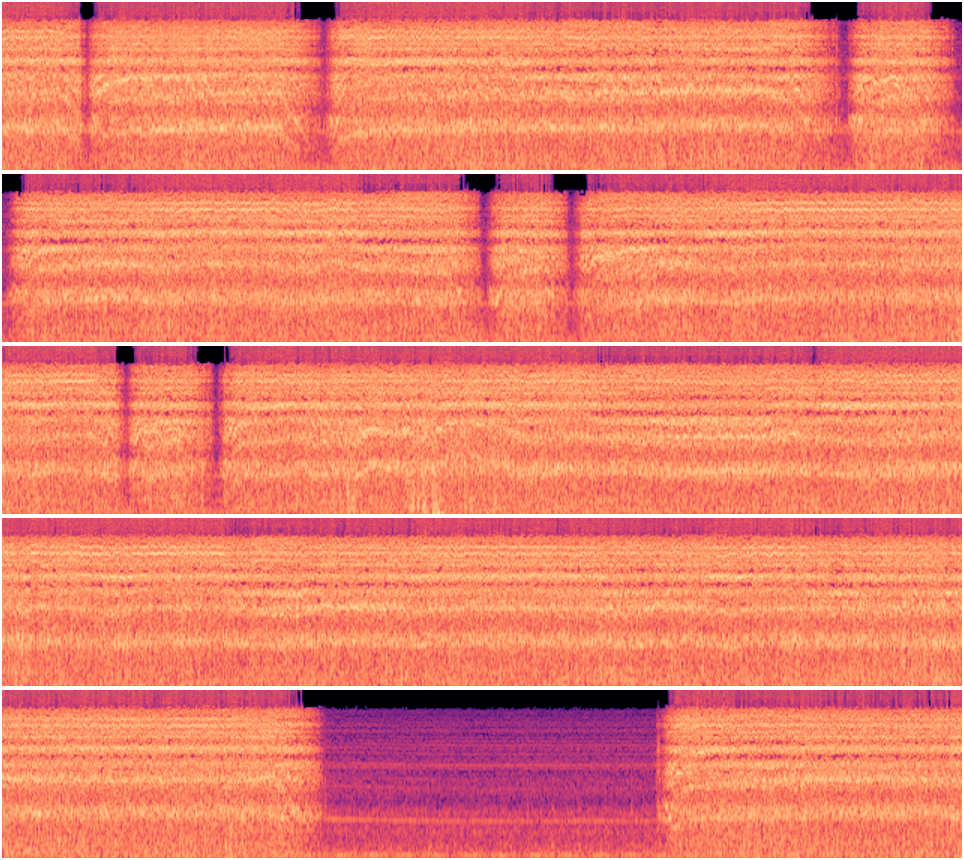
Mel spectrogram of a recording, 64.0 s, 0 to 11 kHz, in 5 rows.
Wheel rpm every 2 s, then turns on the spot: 160, 190, 140, 210, 210, 130, 120, 220, 220, 130, 140, 220, 230, 170, 150, 240, 240, 210, 220, 230, 230, 220, 230, 230, 220, 230, 230, 140, 0, 0, 180, 230.
26-28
